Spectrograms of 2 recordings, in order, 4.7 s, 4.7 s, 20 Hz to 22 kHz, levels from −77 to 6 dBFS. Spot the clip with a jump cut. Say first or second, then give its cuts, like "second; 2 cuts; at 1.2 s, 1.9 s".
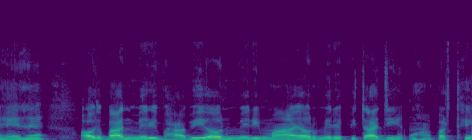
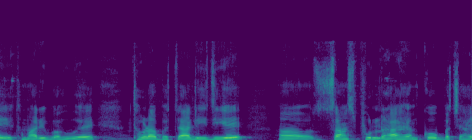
first; 1 cut; at 1.0 s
